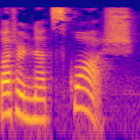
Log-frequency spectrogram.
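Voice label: "Butternut squash", English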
